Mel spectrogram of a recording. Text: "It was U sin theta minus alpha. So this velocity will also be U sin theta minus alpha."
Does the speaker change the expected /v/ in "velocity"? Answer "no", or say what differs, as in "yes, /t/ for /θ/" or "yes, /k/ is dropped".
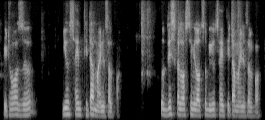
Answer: yes, /f/ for /v/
